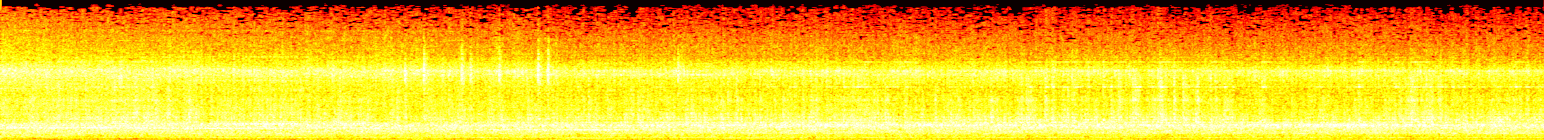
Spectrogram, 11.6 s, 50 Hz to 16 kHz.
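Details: Powermatic 87 bandsaw, year unknown, running in neutral without the blade swinging after the loose main drive pulley was refitted with set screws; smooth even hum, steady drone, no knocking or rattle, drive running quiet and healthy.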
